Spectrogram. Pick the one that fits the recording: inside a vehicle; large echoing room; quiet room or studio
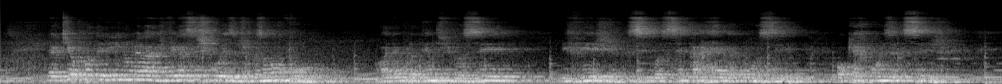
large echoing room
